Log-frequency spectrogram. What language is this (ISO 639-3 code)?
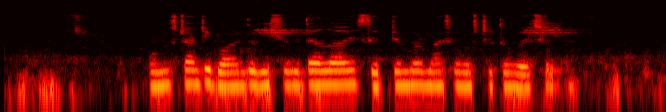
ben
